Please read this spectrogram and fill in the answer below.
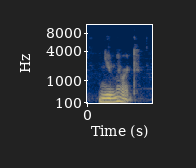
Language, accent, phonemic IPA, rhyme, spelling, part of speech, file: English, Southern England, /n(j)uːˈmɛɹɪk/, -ɛɹɪk, numeric, adjective / noun, LL-Q1860 (eng)-numeric.wav
- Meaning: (adjective) 1. Of or relating to numbers, especially the characters 0 to 9 2. Alternative form of numerical (“the same; identical”)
